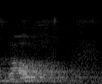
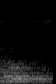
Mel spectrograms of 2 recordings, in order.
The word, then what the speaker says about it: Routh: Some people pronounce ROUTH, some root. Both are correct. We don't know exact pronunciation what his name was, but both of them is correct.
